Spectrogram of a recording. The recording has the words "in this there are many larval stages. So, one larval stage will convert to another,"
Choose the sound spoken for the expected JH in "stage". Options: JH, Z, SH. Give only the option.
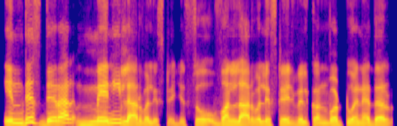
JH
